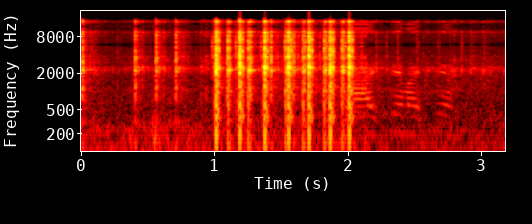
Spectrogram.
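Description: A paintball gun fires in a rapid burst of pops.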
